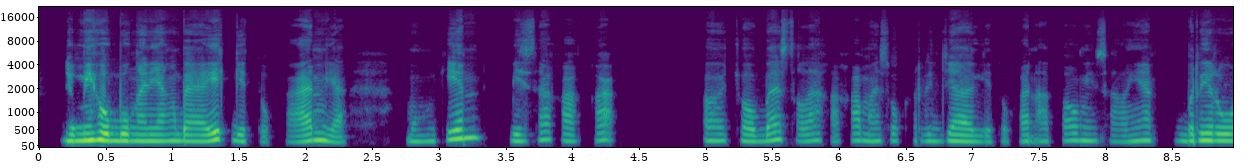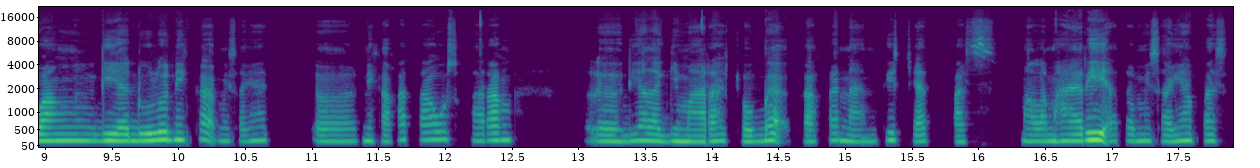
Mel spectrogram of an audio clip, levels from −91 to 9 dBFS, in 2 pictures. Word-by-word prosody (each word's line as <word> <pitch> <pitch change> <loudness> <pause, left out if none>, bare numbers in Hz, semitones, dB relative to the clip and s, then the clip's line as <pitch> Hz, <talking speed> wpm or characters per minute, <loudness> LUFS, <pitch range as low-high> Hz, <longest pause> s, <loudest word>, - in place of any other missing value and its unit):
demi 195 +1 +8
hubungan 190 -2 +8
yang 185 +1 +2
baik, 180 +4 +4
gitu 175 -5 -7
kan, 175 +6 +3
ya, 155 -4 -4 0.4
mungkin 225 +11 +2 0.2
bisa 185 +4 -4
Kakak, 190 +3 -7 0.7
eee, 190 0 -4
coba 180 0 -2
setelah 185 -2 -8
Kakak 200 +2 -9
masuk 185 0 -7
kerja, 180 -1 -2
gitu 165 -1 -12
kan, 180 0 -9
atau 195 +3 -7
misalnya 190 +1 -5 0.2
beri 190 +2 +4
ruang 195 0 +2
dia 190 -1 +3
dulu 200 +3 +5
nih, 215 -1 +1
Kak. 220 -4 -5
Misalnya, 180 +1 -8 0.4
eee, 175 0 -8
nih 185 -1 -7
Kakak 195 +6 -10
tahu 220 +1 -5
sekarang, 205 -2 -5 0.6
eee, 175 -1 -4
dia 190 +3 -3
lagi 180 -2 -2
marah. 175 +2 -2
Coba 180 +3 -3 0.2
Kakak 170 +4 -7
nanti 180 +3 -6
chat 180 -3 -9 0.2
pas, 165 0 -11 0.2
malam 175 0 -4
hari 185 +3 +6
atau 180 +2 -13
misalnya 185 +1 -4
pas, 185 0 -9
185 Hz, 155 wpm, -22 LUFS, 175-195 Hz, 0.7 s, demi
